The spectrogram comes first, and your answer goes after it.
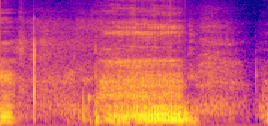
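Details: Toy terrier indoors, playing at fighting with its toys: a brief sharp click, then a low, rumbling, pulsed growl lasting about half a second before stopping abruptly, in a small quiet room.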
